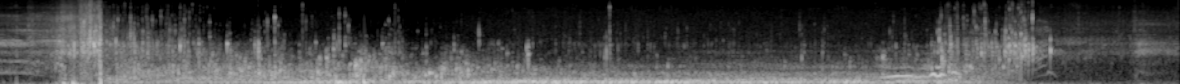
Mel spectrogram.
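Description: Water rumbles and bubbles loudly underwater, close by.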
